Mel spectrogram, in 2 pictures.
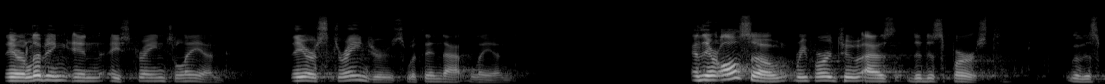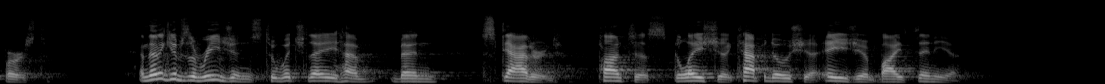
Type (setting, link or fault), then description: setting, large echoing room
